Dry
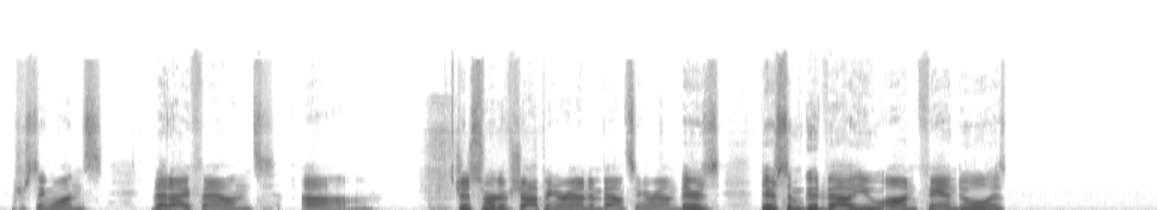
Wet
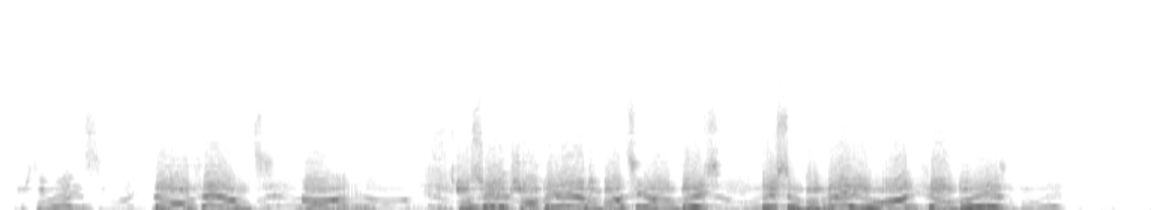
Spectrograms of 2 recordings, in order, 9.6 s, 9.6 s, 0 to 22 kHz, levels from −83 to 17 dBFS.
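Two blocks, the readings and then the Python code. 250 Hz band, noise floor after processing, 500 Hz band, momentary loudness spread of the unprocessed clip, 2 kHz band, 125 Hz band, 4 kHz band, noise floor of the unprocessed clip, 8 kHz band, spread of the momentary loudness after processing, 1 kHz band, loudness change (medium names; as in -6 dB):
-16.0 dB, under -85 dBFS, -12.5 dB, 14 LU, -19.0 dB, -27.0 dB, -23.0 dB, -73 dBFS, under -25 dB, 21 LU, -19.0 dB, -16.0 dB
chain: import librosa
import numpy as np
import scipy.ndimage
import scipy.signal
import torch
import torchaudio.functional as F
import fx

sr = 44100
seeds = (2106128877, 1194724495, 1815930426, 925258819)

y = fx.fade_in_head(x, sr, length_s=1.69)
y = np.clip(10.0 ** (23.5 / 20.0) * y, -1.0, 1.0) / 10.0 ** (23.5 / 20.0)
y = fx.comb_fb(y, sr, f0_hz=390.0, decay_s=0.16, harmonics='all', damping=0.0, mix_pct=80)
y = 10.0 ** (-34.5 / 20.0) * np.tanh(y / 10.0 ** (-34.5 / 20.0))
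y = fx.leveller(y, sr, passes=1)
y = y + 10.0 ** (-21.0 / 20.0) * np.pad(y, (int(509 * sr / 1000.0), 0))[:len(y)]
y = fx.vowel_sweep(y, sr, vowels='e-u', hz=1.7)
y = F.gain(torch.from_numpy(y), 11.0).numpy()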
